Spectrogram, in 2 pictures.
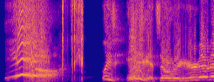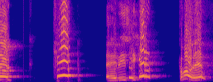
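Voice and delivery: very high, loud crowing; hammed-up shout of scornful triumph; triumphant shouting. Student mocking idiots who don't know Kip, shouted triumph.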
